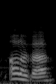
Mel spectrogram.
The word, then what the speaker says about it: Oliver: And you had Peter Solberg and Olivier Solberg. Oliver. Yeah, Oliver. Sorry, Oliver. Yep. It's because, yes, they were discussing French pronunciations.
